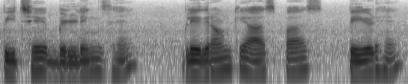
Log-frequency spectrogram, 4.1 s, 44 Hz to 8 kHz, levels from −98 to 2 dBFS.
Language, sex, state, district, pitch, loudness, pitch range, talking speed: Hindi, male, Gujarat, Valsad, 100 Hz, -19 LUFS, 95-110 Hz, 115 wpm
